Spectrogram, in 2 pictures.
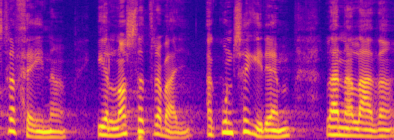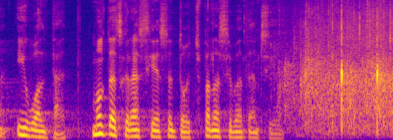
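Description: An older woman speaks calmly into a microphone.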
